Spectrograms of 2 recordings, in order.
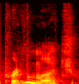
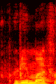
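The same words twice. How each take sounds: First: Voice crack. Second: Said in the usual way. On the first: Real, not acted. Gamer explaining his basement plan, voice cracking. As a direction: voice cracks upward mid-phrase. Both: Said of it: "oh my god, the voice crack".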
